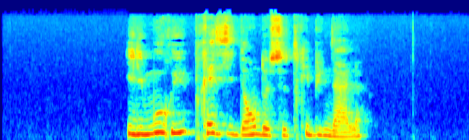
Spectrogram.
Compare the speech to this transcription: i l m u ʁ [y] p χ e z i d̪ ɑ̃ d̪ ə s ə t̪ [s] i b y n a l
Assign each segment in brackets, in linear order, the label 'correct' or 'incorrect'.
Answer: correct, incorrect: χ

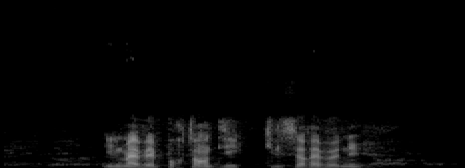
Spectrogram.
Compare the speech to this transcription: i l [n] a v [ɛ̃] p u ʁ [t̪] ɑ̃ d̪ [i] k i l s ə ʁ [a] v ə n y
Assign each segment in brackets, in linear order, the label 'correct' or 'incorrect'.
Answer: incorrect: m, incorrect: ɛ, correct, correct, incorrect: ɛ

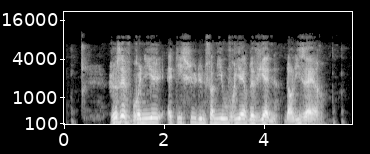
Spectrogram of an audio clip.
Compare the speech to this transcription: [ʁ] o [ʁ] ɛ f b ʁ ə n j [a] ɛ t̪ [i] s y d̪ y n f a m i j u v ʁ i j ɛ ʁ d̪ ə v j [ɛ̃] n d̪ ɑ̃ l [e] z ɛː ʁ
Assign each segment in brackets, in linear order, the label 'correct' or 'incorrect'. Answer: incorrect: ʒ, incorrect: z, incorrect: e, correct, incorrect: ɛ, incorrect: i

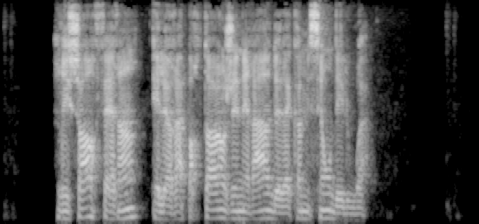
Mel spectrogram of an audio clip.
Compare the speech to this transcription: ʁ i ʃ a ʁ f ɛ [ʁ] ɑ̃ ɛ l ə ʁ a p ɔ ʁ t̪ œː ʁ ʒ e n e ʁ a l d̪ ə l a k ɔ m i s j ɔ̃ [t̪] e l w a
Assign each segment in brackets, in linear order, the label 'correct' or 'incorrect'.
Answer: correct, incorrect: d̪

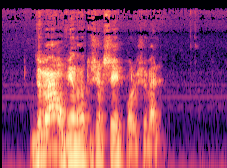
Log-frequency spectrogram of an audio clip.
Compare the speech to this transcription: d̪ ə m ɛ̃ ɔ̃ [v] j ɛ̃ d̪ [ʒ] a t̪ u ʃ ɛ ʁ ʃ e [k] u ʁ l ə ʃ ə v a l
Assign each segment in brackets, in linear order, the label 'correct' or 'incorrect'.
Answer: correct, incorrect: ʁ, incorrect: p

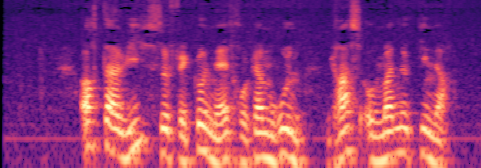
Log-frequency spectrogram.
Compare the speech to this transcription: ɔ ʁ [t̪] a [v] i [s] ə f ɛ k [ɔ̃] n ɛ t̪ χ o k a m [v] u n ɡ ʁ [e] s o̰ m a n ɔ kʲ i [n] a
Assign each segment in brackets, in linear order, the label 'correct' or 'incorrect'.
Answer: correct, correct, correct, incorrect: ɔ, incorrect: ʁ, incorrect: a, correct

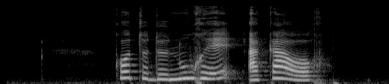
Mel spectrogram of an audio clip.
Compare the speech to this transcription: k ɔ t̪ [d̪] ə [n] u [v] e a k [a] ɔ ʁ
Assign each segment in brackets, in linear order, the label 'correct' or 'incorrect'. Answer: correct, correct, incorrect: ʁ, correct

